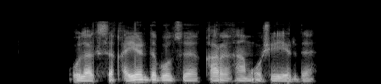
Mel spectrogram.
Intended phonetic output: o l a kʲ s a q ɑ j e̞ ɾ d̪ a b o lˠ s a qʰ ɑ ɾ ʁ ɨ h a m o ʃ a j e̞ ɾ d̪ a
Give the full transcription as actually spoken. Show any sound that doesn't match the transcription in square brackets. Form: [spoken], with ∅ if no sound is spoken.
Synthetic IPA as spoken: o l a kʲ s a [qʰ] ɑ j e̞ ɾ d̪ a b o lˠ s a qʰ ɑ ɾ ʁ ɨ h a m o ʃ a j e̞ ɾ d̪ a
